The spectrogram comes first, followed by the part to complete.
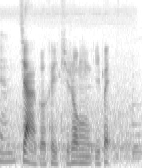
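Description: Honeybees buzzing around the hives, mixed with a man talking.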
